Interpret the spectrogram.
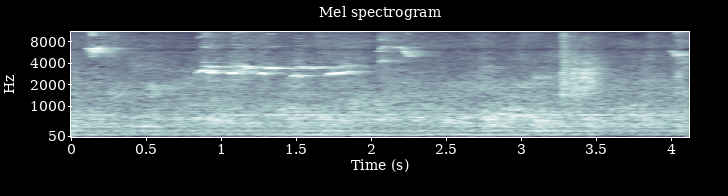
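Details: Hill blue flycatcher singing, a recording used as a lure for other birds; a short run of high, thin whistles with slight wavering, then quieter scattered notes over a low hum and hiss.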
